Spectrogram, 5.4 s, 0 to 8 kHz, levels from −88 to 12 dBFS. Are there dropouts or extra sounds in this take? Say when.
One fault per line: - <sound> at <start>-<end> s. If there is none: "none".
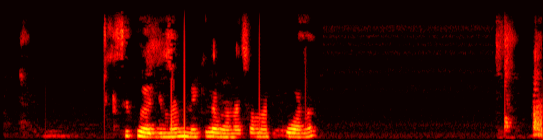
none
